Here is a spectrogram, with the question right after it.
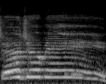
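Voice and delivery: high, slow, screamed cheering. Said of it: "us just screaming".

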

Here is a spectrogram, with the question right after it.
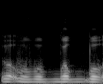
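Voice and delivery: stammering, stumbling delivery.

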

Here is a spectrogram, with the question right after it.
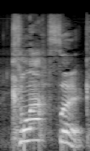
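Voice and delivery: loud, very high, forceful stress on classic. Echoing the other speaker's word, louder emphasis on classic. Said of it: "Said it louder at the end of the sentence. You know, for emphasis".

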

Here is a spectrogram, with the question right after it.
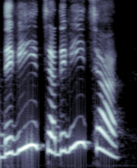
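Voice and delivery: sudden loud, high cry. A girl points at the window, shouting to everyone in the room. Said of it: "закричала".

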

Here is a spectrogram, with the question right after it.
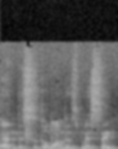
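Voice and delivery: ordinary delivery

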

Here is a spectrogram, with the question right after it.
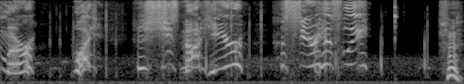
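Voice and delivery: very high, drawn-out, crushed, devastated disbelief. Reacting to news that the idol isn't here: devastated disbelief. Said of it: "You sound like the world's about to end".

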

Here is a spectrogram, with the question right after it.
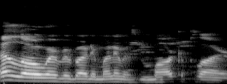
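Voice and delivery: very deep, low announcer voice. Running through YouTuber impressions, now doing a Markiplier impression. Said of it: "Some YouTuber impressions".

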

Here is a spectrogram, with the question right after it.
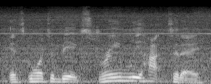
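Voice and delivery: ordinary talk

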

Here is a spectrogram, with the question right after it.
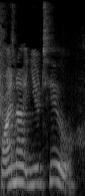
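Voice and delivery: ordinary delivery

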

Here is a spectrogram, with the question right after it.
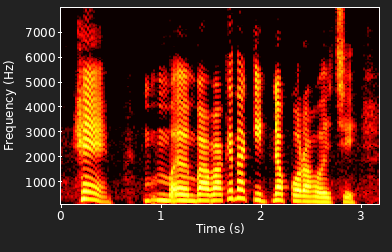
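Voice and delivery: ordinary talk

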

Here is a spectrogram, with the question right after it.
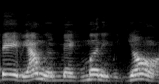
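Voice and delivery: ordinary delivery

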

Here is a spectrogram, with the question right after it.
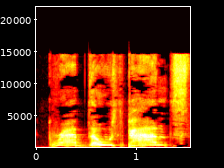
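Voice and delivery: very loud, very high, shrill, booming pirate captain roar. Reading a pirate story aloud as the captain shouts at rival pirates: roaring pirate captain. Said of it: "the captain roars".

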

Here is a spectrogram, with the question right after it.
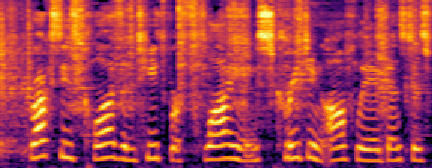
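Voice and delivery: plain reading voice

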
